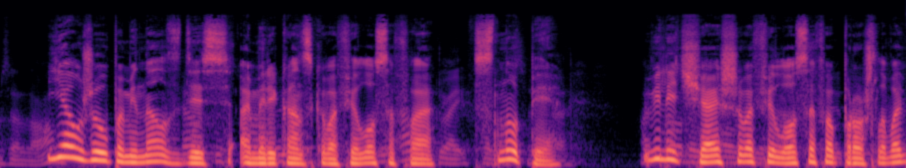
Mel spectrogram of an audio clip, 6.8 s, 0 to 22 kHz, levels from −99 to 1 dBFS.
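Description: Nothing in the speech stood out as a technical fault on listening.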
